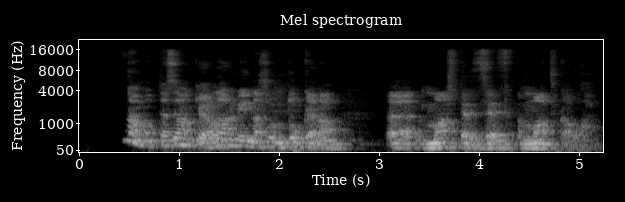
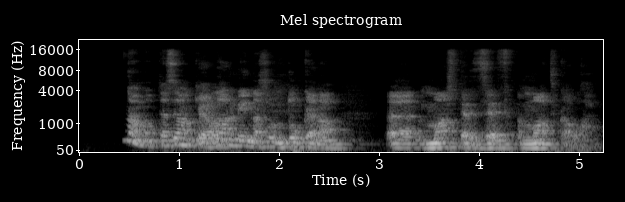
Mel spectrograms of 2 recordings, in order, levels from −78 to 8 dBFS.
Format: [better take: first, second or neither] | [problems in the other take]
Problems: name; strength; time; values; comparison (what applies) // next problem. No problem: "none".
neither | room echo; noticeable; dies away in 0.5 s; the same in both // off-mic speech; far; the same in both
